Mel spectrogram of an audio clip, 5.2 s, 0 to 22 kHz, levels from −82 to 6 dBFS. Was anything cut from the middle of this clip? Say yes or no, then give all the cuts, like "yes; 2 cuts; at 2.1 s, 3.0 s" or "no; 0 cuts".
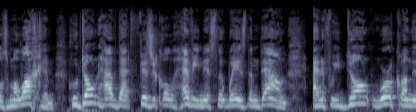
yes; 1 cut; at 3.8 s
